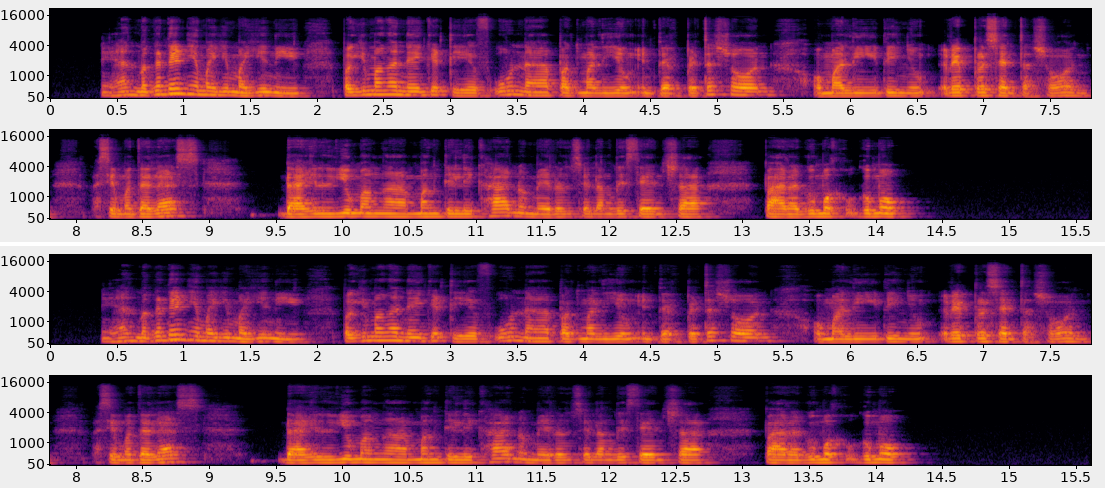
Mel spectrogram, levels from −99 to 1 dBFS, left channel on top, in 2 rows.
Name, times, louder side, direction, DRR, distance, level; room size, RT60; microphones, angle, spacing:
voice 1, 0.4-9.2 9.5-14.1, left 1 dB, 40° left, 0.5 m, -27 dB
4.8 x 4.0 x 2.6 m
head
